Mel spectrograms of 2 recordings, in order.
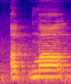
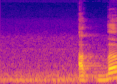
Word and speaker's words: اکبر: اللہ اکبر میں اکما کدی اکما کیا ہے؟ ارے بھائی سمجھنے کی ضرورت ہے کہ نہیں؟ اکما میں ہو جائے گا، اکبر ہونا چاہیے نہیں ہونا چاہیے؟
